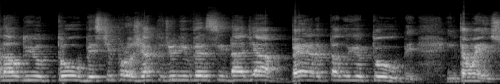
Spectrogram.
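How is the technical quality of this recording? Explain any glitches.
The recording has hard clipping throughout. It is driven about 5 dB past what one stage could pass, so the loudest peaks, a small fraction well under one percent, are sliced flat. Those flat tops throw harmonics high up, heard as brief crackle on peaks rather than the rounded warmth of soft saturation.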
